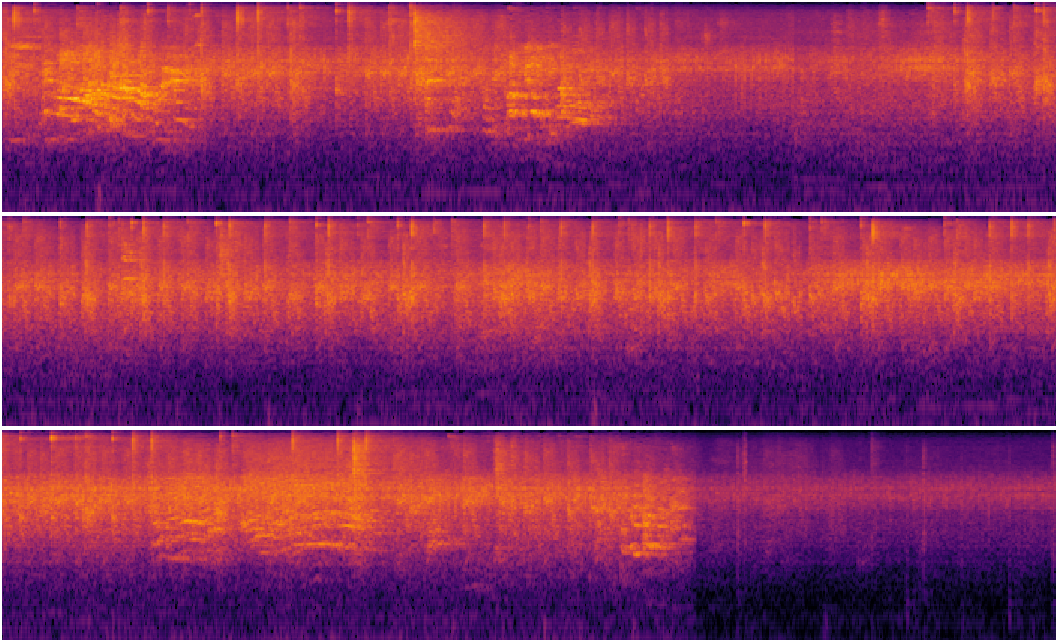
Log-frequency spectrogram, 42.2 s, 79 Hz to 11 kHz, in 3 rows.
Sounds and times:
Speech: 0.0 - 2.8, 5.5 - 8.2, 30.1 - 34.8, 36.0 - 37.4.

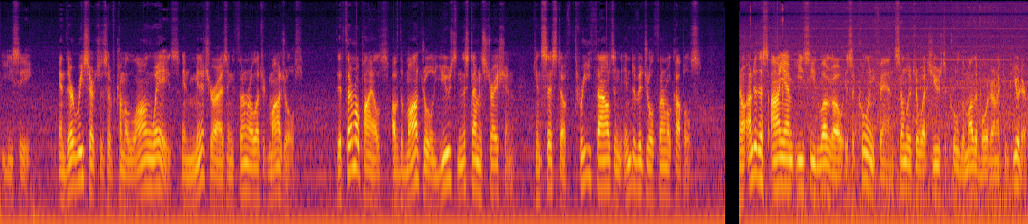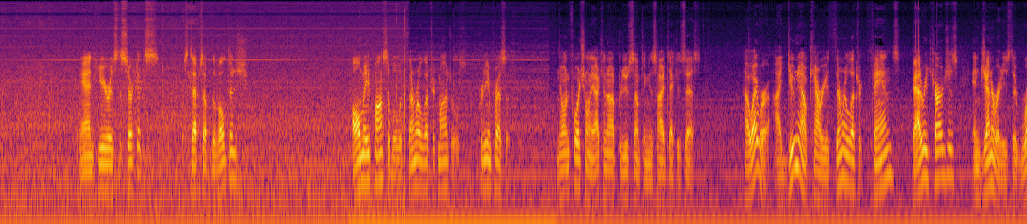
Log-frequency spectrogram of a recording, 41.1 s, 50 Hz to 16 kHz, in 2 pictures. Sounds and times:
Speech: 0.0 - 0.6, 1.2 - 6.1, 6.7 - 14.0, 14.8 - 20.6, 22.2 - 25.5, 27.6 - 30.8, 31.7 - 34.6, 35.4 - 41.1.

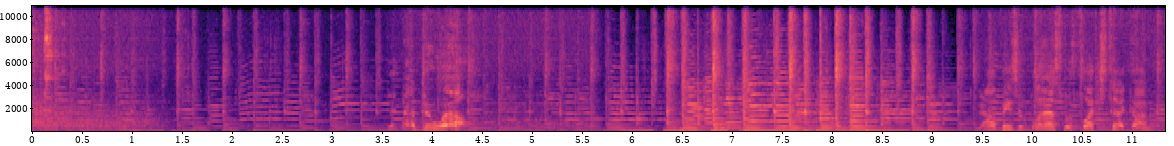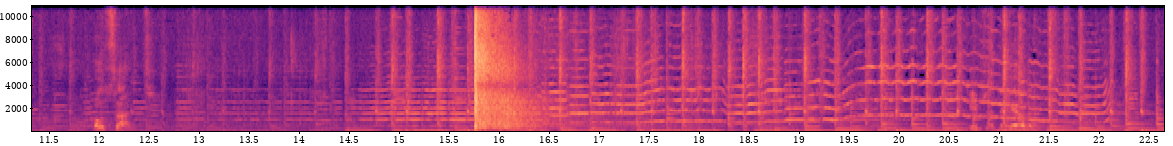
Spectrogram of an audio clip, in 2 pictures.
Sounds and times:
Music: 0.0 - 22.6
Speech: 3.6 - 4.4, 9.4 - 11.2, 11.8 - 12.5, 20.7 - 21.4.

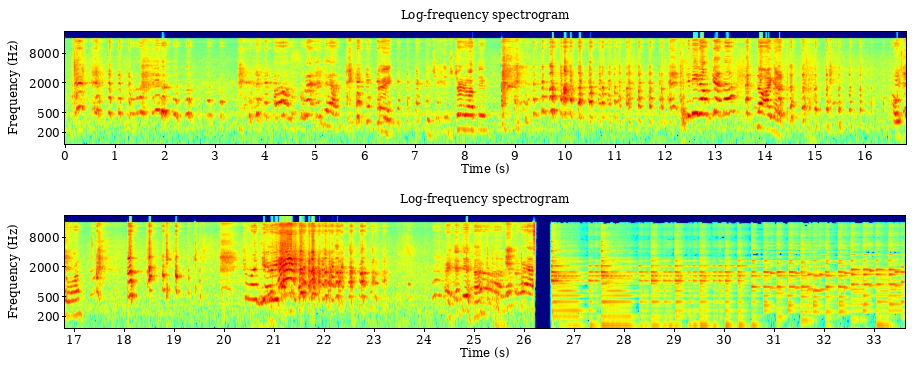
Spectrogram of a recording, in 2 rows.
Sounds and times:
Music: 26.6 - 33.6.

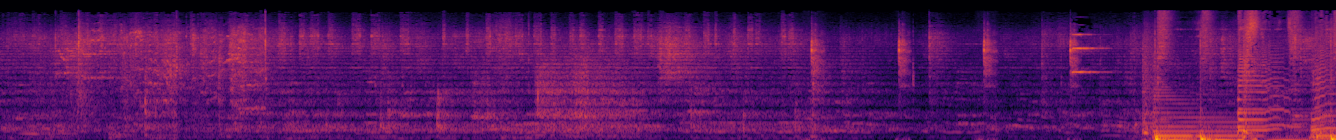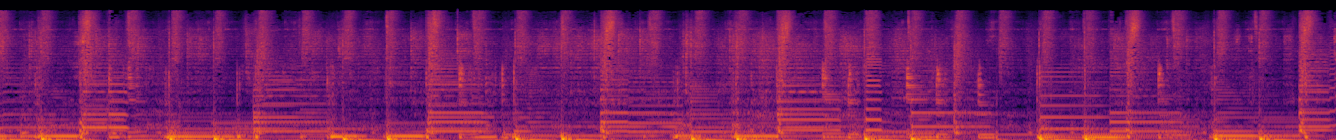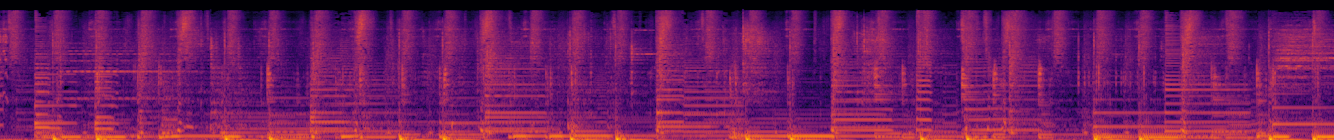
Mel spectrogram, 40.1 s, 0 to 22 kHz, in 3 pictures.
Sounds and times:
Music: 11.4 - 40.0.

